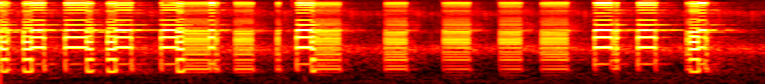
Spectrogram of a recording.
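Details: New Garrett Vortex in multifrequency mode, slow swing speed, silver dime test: clear bright beeps in short irregular bursts, about two a second. Normal target signal, detected only from one direction.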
